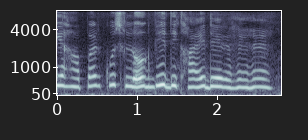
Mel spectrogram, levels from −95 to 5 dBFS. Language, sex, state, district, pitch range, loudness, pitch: Hindi, female, Jharkhand, Palamu, 285-335 Hz, -15 LUFS, 305 Hz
